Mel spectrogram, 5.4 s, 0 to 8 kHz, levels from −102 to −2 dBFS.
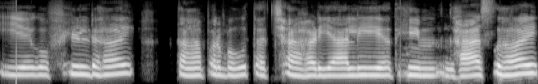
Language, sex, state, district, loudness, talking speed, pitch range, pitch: Maithili, female, Bihar, Samastipur, -18 LUFS, 135 wpm, 220-255 Hz, 230 Hz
